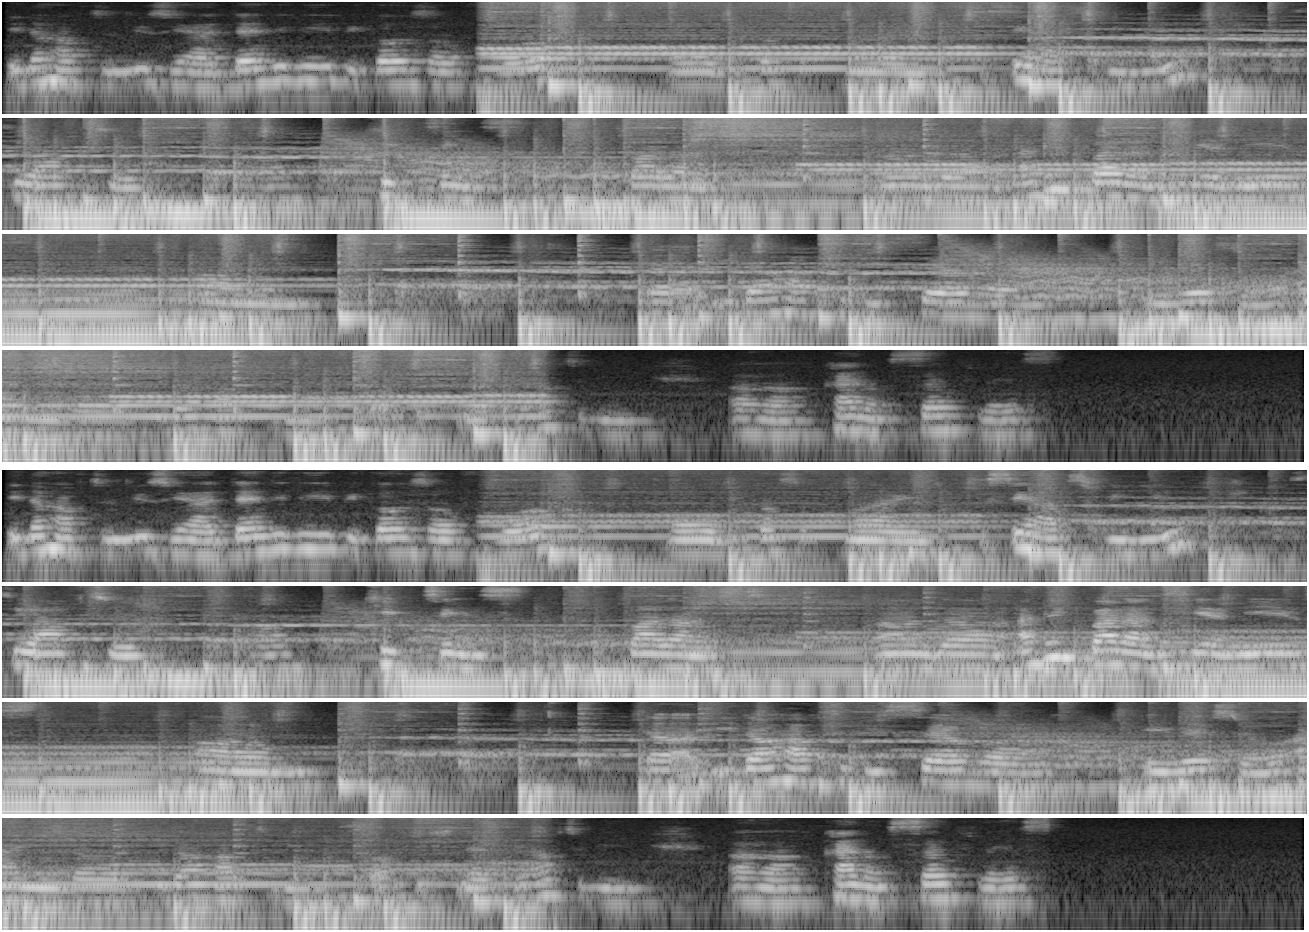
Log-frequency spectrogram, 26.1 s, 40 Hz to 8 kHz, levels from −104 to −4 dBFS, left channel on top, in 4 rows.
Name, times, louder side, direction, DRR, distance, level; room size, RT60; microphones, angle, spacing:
voice 1, 0.0-2.7 3.3-6.0 6.6-7.3 7.8-8.0 8.4-9.1 9.7-10.3 10.9-13.2 14.0-14.6 16.3-18.3 18.7-22.7 23.2-24.8, right 4 dB, 35° right, 0.4 m, -33 dB
sound 1, 2.4-22.3, left 3 dB, 50° left, 0.6 m, -31 dB
4.3 x 3.4 x 2.9 m
head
